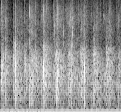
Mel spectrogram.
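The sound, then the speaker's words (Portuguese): Applause from the audience at a town council session, welcoming a newly opened local fruit shop; many individual claps stand out from a steady patter over a low hum. “a saudação da Câmara à senhora, à empresa Fruteira Bem Viver, que se instala nessa semana em São Francisco, será através dos aplausos.”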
